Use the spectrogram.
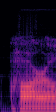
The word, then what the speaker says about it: Harle: important uh character here harl or harley depending on how you wanna pronounce it i think those are the two that i commonly hear yeah she seems to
